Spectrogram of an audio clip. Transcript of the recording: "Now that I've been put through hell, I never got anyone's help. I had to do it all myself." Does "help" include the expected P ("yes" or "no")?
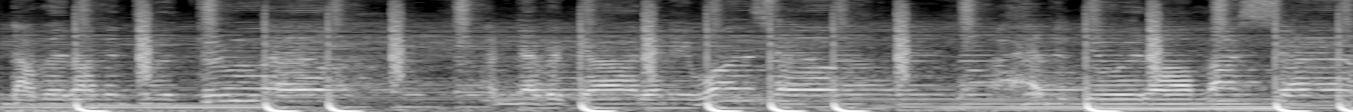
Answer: no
